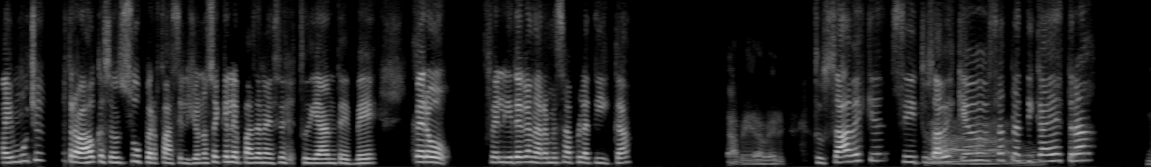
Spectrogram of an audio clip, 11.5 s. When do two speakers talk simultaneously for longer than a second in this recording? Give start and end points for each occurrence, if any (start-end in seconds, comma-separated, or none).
9.2-10.5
